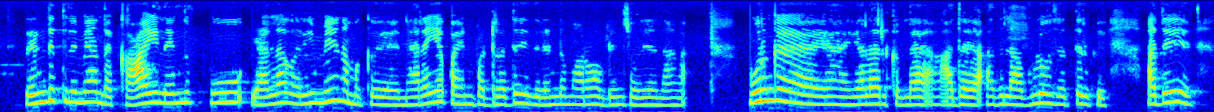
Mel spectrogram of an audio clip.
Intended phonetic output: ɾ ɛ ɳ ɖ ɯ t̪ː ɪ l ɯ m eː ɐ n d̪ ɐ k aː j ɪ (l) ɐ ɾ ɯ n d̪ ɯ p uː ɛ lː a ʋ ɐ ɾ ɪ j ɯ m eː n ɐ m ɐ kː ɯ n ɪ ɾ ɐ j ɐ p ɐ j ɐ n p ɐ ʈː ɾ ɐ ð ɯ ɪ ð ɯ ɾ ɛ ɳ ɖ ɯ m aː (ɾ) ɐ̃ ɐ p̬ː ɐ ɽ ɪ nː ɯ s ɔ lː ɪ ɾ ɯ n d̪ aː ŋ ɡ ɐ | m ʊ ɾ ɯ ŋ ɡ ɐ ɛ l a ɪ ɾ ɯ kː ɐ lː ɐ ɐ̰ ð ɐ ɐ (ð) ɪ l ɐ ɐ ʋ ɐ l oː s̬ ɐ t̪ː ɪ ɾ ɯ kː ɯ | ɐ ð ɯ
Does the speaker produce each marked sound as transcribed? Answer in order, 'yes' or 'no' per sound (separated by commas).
yes, yes, yes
